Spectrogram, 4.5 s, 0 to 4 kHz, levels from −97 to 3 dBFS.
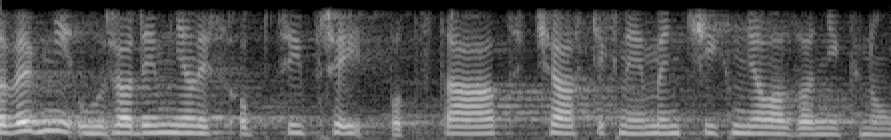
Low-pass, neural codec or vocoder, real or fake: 3.6 kHz; none; real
